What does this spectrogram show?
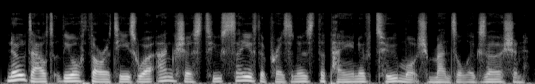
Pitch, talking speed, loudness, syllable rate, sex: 130 Hz, 190 wpm, -18 LUFS, 5.3 syllables/s, male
